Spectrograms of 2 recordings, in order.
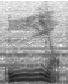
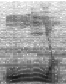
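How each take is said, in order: The two takes are said the same way.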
